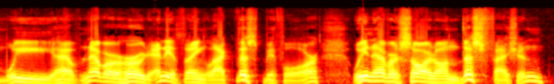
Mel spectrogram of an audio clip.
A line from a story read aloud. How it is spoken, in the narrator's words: stand aghast and exclaim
